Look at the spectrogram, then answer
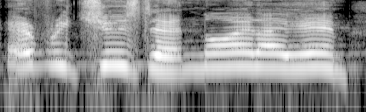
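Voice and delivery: fired-up church announcements; rally them with big energy; preaching. Real, not acted. Preaching announcements at full force.

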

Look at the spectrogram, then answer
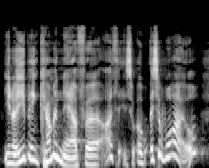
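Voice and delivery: ordinary delivery

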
